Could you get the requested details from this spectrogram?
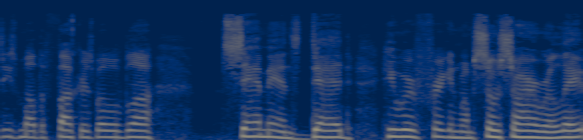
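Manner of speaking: put-on bawling voice. Retelling how a crying man burst in ranting, imitating someone bawling. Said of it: "He's bawling his eyes out".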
